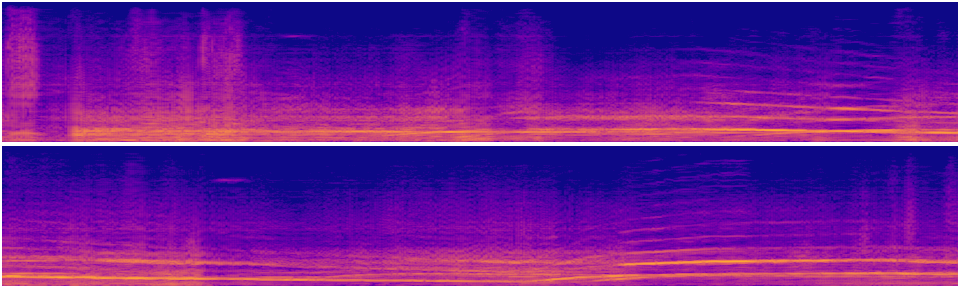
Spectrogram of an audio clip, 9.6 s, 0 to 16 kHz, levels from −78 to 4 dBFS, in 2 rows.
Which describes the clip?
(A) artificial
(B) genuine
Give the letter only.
A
